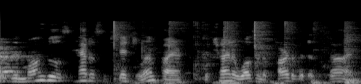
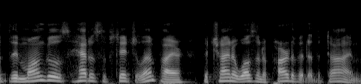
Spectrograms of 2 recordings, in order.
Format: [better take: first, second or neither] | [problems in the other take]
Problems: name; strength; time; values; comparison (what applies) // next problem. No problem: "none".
second | noise reduction (classical method WPE with log-MMSE)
